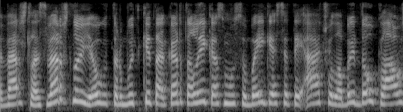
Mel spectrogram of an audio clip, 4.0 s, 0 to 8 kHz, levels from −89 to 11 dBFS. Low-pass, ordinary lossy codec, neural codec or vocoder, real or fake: 7.2 kHz; Opus, 64 kbps; none; real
